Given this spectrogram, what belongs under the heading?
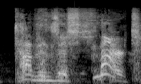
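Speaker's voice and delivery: high, slow, indignant goblin squawk.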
